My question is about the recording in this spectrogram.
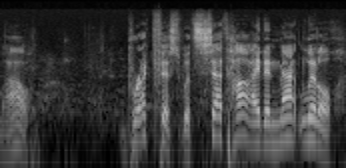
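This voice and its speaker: His voice is a little high and fairly bright, animated yet measured in pace. He's a play-by-play commentator calling live rugby outdoors at a sports field in an enthusiastic, folksy, slangy manner.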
